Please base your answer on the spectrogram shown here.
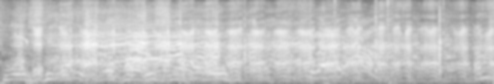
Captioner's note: laughter drowns out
